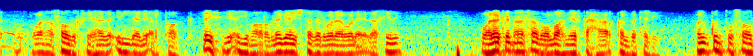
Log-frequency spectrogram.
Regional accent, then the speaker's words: Egypt; أنا جاي من مصر مخصوص وأنا طالب علم فقير،

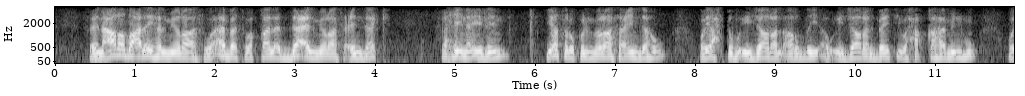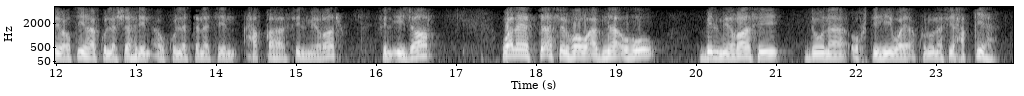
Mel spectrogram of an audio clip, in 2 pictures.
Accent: Egypt; وهذا مشهور عندنا في مصر

